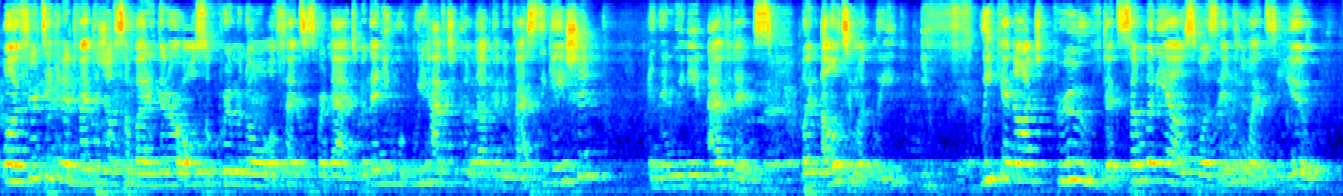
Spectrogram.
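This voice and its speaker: A woman's voice: medium pitch, lively intonation, fairly quick, mellow. A middle-aged woman from Brazil, a police officer, explaining things plainly to students with many restarts. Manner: explanatory, frequent restarts and fillers. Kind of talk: informal talk to students. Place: school classroom or gym. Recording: echoey room, distant and noisy.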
